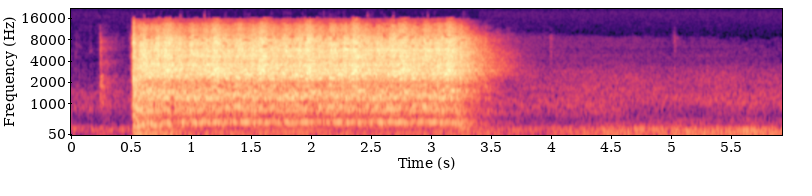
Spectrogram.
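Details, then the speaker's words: 1986 Ford F250 351 Windsor V8, brief starter tap after ignition switch checks: starter spins smoothly and evenly for about three seconds with no screech or grinding; previous starters had sounded bad, now sounds normal. "so now i've checked it i even gave you guys a little tickle on the starter just so you could hear it actually sounds like a ford now"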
